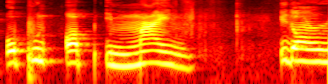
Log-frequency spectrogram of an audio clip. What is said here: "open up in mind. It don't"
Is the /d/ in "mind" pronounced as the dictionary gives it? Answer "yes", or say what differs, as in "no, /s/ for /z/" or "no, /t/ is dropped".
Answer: no, /d/ is dropped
